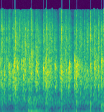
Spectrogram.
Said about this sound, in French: Et je voudrais que le public de La Rochelle vous applaudisse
